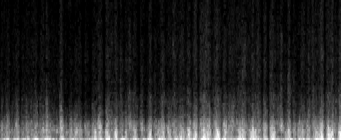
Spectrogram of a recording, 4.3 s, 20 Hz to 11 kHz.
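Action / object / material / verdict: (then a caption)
scrape / foam microphone windscreen / foam / none. Fingers grip, rub and scratch a black foam windscreen on a studio microphone, with the audio sped up 2x. The result is a dense, muffled, low rumbling scrape with rapid uneven bursts and almost no bright content, running continuously without pause.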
